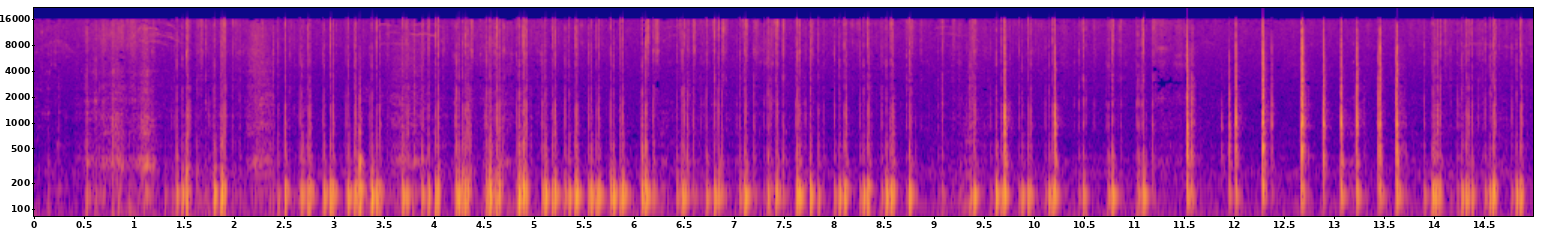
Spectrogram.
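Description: Fingertips of both hands tap the flat face of a hollow, apparently empty frosted white MUJI polypropylene storage box held behind the recorder. A long run of quick, irregular taps produces dull, hollow low thuds with a faint tone near 190 Hz and a thin clicky edge. Each tap dies away almost instantly.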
